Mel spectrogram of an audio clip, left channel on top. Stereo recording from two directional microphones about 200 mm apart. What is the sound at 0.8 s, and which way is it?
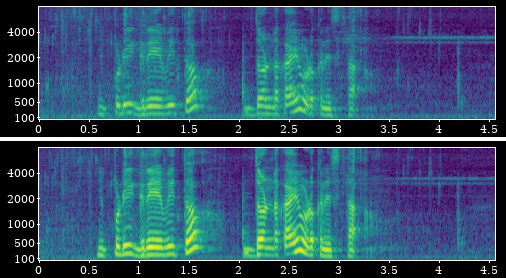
Speech, 60° right (ahead or behind).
